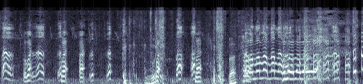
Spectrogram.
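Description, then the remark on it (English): A goat bleats over and over, its loud, quavering cries sounding uncannily like a wailing child, building to a long, wobbling bleat near the end. “I love this little fella. The way he sounds like a little child.”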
